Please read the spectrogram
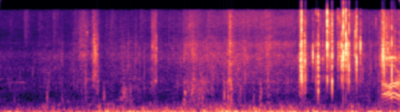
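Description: Wind buffeting the camera microphone, a steady low rumble, with a few sharp clicks around three seconds in.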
